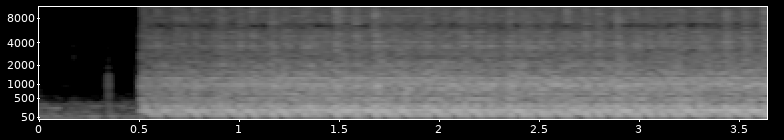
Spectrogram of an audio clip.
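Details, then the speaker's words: BSA Ariel 3 (K2) two-stroke moped, pedal-started during clutch-issue repair and testing: catches instantly from silence and settles into a quick, even putter around four beats a second; fired up quickly, running healthy. "There we go, success. She fired up really quickly. Didn't take the number of yards that they normally do, so that's great."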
